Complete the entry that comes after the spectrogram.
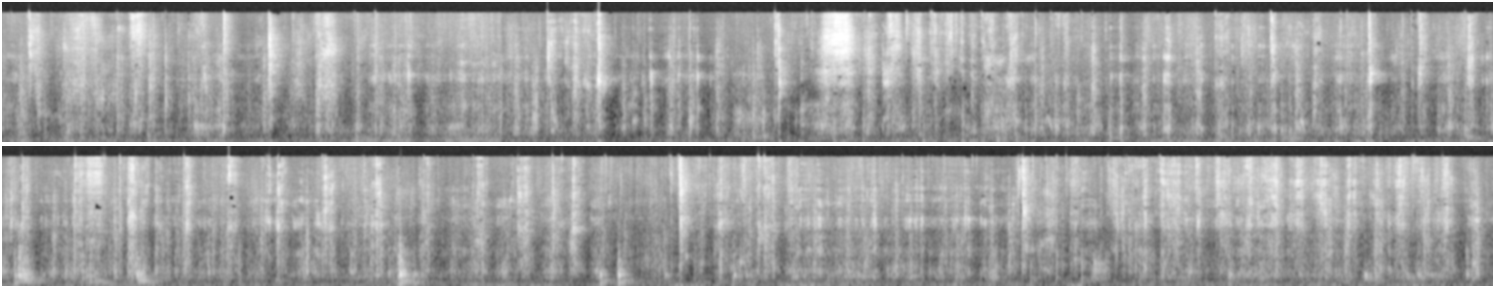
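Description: Close-miked chewing and biting of jokbal, chewy braised pig's trotter, with wet mouth sounds and many short sharp smacks and clicks.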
